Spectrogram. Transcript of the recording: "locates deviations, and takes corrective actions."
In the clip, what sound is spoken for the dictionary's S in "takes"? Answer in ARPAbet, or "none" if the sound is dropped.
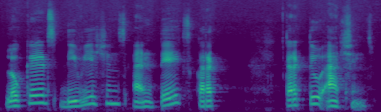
S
